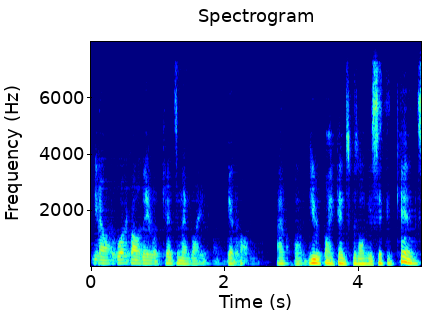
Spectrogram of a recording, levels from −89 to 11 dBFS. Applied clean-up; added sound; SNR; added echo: neural mask model DeepFilterNet 3.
